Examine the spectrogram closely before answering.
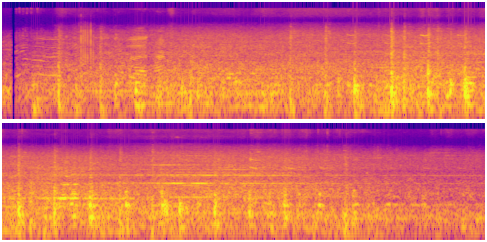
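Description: Tram wheels clack over rail joints.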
